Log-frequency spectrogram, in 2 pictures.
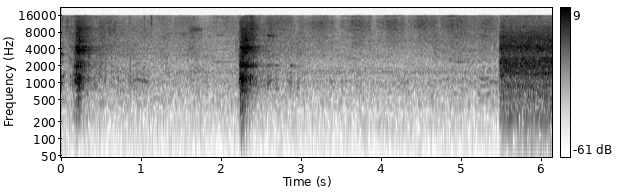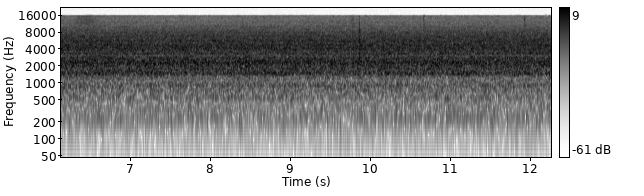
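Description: Quiet indoor background with two short vocal sounds. About five and a half seconds in, a cut brings in steady car-cabin noise, an even hiss and rumble from the moving or idling car.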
